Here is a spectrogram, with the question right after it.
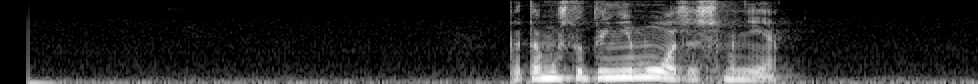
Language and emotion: Russian, angry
